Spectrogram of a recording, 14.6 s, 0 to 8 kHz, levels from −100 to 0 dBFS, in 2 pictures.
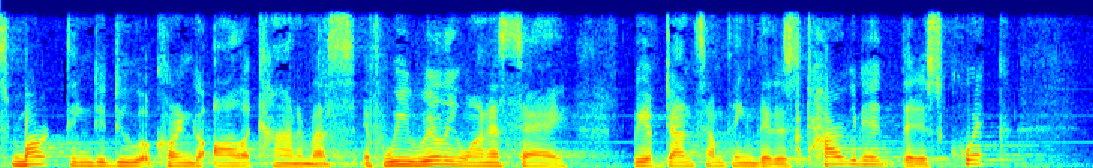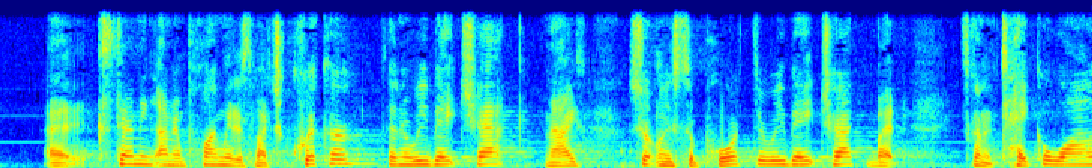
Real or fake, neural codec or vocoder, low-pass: real; none; 7.2 kHz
